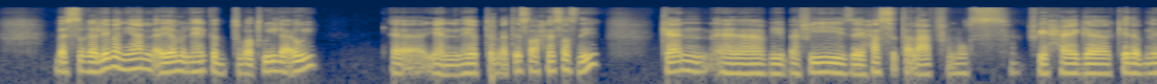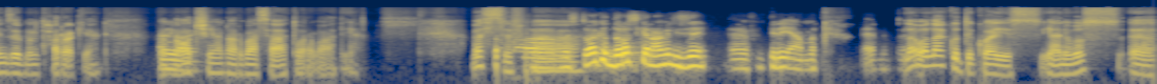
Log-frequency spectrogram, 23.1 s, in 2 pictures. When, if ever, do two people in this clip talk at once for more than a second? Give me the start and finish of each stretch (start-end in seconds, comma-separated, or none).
none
